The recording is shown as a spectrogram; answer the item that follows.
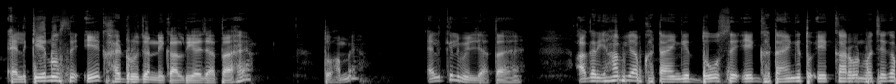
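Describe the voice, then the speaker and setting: A man teaching a chemistry lesson to students, explaining slowly and repeating key phrases as he addresses the class directly. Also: medium pitch, dry recording, clean studio sound. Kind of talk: classroom lecture.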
